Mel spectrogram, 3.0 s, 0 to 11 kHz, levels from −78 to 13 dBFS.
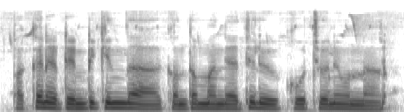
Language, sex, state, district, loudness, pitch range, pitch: Telugu, male, Telangana, Mahabubabad, -15 LUFS, 125-140 Hz, 130 Hz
